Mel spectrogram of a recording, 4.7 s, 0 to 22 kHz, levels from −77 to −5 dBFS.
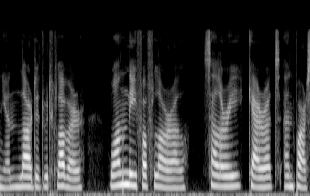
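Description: A speech clip with a repeated buffer from 1.83 to 1.86 s. An 11.6 ms slice, which fits a 512-sample buffer, plays two extra times with hard joins. Unlike a dropout, there's no silent gap and essentially nothing goes missing.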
